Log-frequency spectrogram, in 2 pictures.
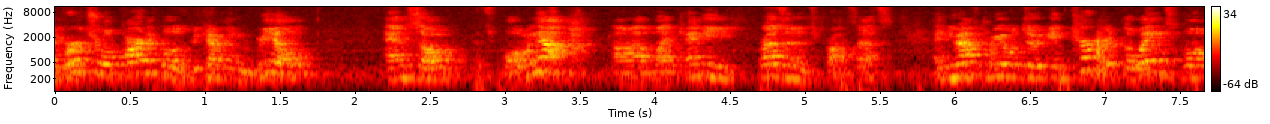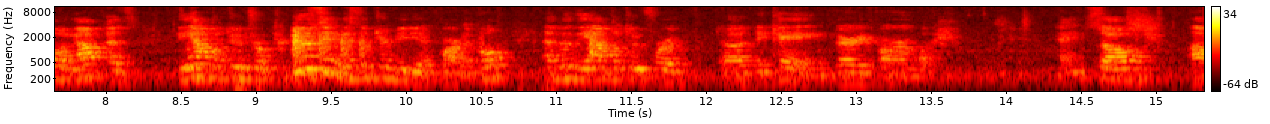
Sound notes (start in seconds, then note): none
